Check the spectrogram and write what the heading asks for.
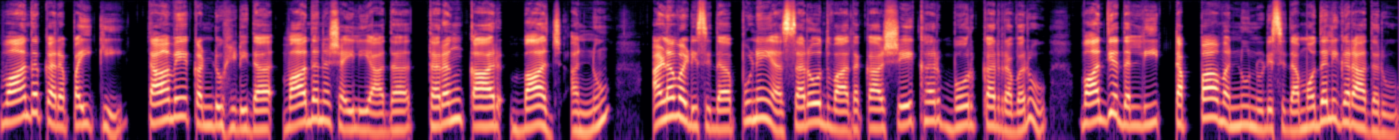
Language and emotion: Kannada, neutral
